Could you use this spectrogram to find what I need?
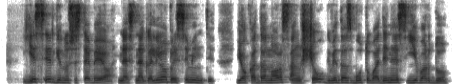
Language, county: Lithuanian, Vilnius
